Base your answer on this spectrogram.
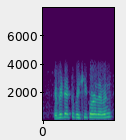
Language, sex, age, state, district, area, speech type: Bengali, male, 60+, West Bengal, Paschim Bardhaman, urban, conversation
